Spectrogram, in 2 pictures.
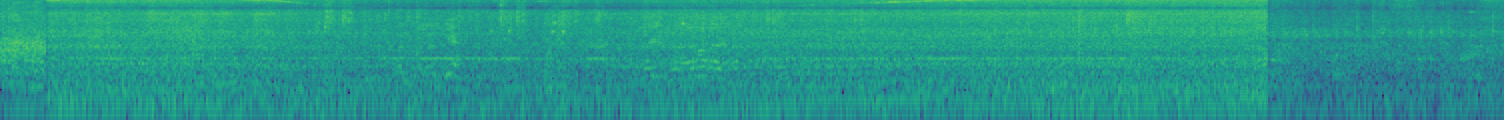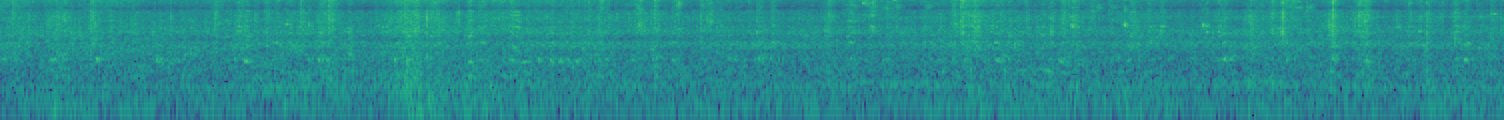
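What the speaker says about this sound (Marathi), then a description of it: "आपण आता मिरज बसस्थानक येथे पोहोचलो आहोत" An MSRTC bus idles at Miraj bus station at night, a continuous heavy diesel rumble close by. The drone shifts slightly partway through and holds steady to the end.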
